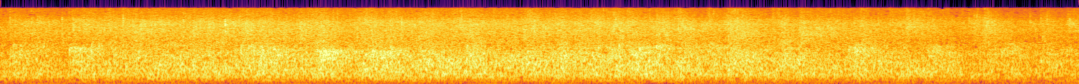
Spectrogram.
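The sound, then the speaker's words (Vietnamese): An audience claps at a laughter practice session led by a teacher. The applause is dense and continuous, holding an even, moderate level for the whole stretch. “Thầy mời quý vị cười chứ đâu mời vỗ tay đâu.”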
